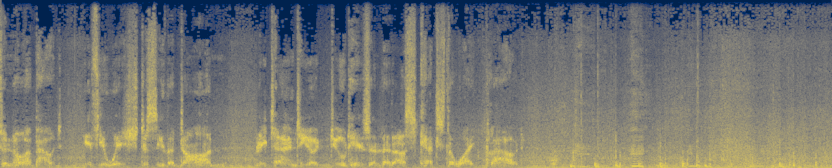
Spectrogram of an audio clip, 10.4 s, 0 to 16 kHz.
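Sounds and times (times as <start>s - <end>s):
speech: 0.0s - 7.2s, 7.9s - 8.2s
boat motor rumble: 0.0s - 10.3s
water sloshing: 0.4s - 10.3s
knocks of a boat at a pier: 7.1s - 10.3s.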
